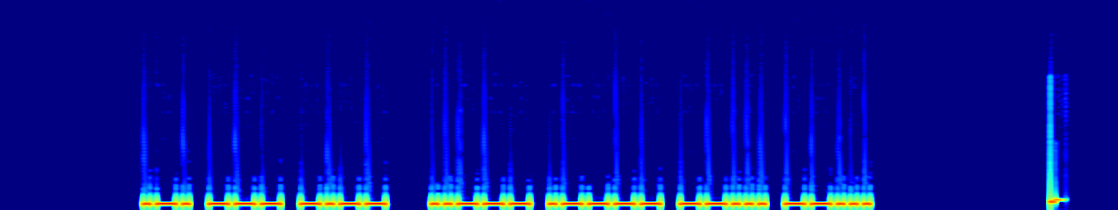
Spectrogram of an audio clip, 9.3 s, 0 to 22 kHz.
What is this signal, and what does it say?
Morse code, heard as a keyed tone, about 22 wpm, 700 Hz. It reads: ROY 2177
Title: CWT Exchange 22wpm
